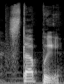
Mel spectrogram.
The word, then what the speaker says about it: стопы: С удивлением узнал, что слово «стопа», нижняя часть ноги, в именительном падеже во множественном числе должно произноситься с ударением на последний слог. «Стопы».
